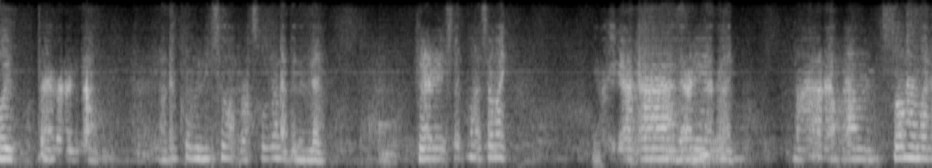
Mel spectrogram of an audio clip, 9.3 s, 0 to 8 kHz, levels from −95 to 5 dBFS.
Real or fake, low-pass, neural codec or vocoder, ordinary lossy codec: fake; 7.2 kHz; codec, 44.1 kHz, 0.9 kbps, DAC; Opus, 32 kbps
